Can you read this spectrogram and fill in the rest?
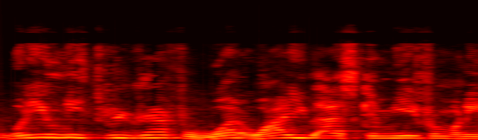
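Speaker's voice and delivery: high, fast, mock-outraged questioning; indignant disbelief. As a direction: play dumb and offended at the request. Mocking his own stupid reply to dad.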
